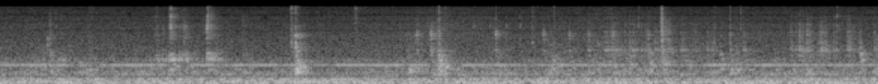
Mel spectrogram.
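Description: Faint, scattered small clicks and taps from hands handling the animated caged skeleton prop's metal cage, chains and wiring.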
